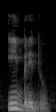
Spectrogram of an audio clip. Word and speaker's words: híbrido: Aqui é uma ó, híbrido. A sílaba tônica é a antepenúltima.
